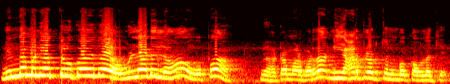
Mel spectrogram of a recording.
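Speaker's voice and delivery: loud, overdone coaxing; booming mock-loving fuss; feigned affection. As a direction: pretend to pamper him, at full volume. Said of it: "Preethi ಮಾಡತ್ತಿದ್ದೀವಿ".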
